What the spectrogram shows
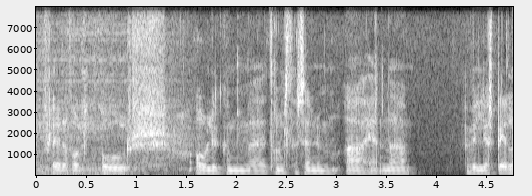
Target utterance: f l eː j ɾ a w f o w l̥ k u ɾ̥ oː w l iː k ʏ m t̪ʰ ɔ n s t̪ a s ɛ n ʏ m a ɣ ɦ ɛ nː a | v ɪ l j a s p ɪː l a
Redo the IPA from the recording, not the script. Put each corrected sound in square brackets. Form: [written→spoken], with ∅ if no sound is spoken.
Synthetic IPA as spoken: f l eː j ɾ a [w→∅] f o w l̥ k u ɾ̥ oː w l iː k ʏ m t̪ʰ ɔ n s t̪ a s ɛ n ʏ m a [ɣ→ð] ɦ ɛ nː a | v ɪ l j a s p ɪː l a

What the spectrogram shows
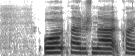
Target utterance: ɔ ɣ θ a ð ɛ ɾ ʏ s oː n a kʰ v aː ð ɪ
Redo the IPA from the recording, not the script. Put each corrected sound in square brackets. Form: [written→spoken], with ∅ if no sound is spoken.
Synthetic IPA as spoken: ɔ ɣ θ a ð ɛ ɾ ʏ s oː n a kʰ v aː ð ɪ

